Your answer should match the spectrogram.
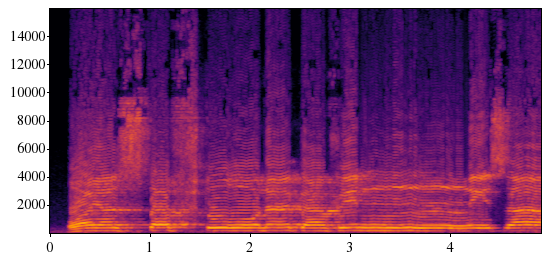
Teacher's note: nunnya tasdid kita dengungkan namanya adalah hunah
